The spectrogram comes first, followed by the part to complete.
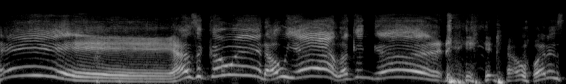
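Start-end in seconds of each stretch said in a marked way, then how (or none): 0.0-4.5 very slow, high, swooping put-on cartoon voice. Acting out how you talk to neighbors, in a weird cartoonish neighbor voice. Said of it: "it's like this weird cartoonish neighbor".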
